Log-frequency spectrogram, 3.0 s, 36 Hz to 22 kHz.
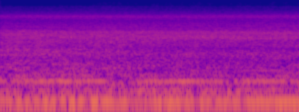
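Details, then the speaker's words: Electric fan after shaft bushing replacement, spins freely by hand, running on speed 1: soft constant hum, low steady tone, no clicking or ticking; runs smooth and quiet, normal. "wala, no? So, okay na yung ating electric fan."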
